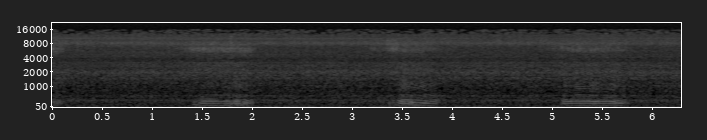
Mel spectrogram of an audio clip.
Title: Ever heard a cat snore while sleeping with it's eyes open?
